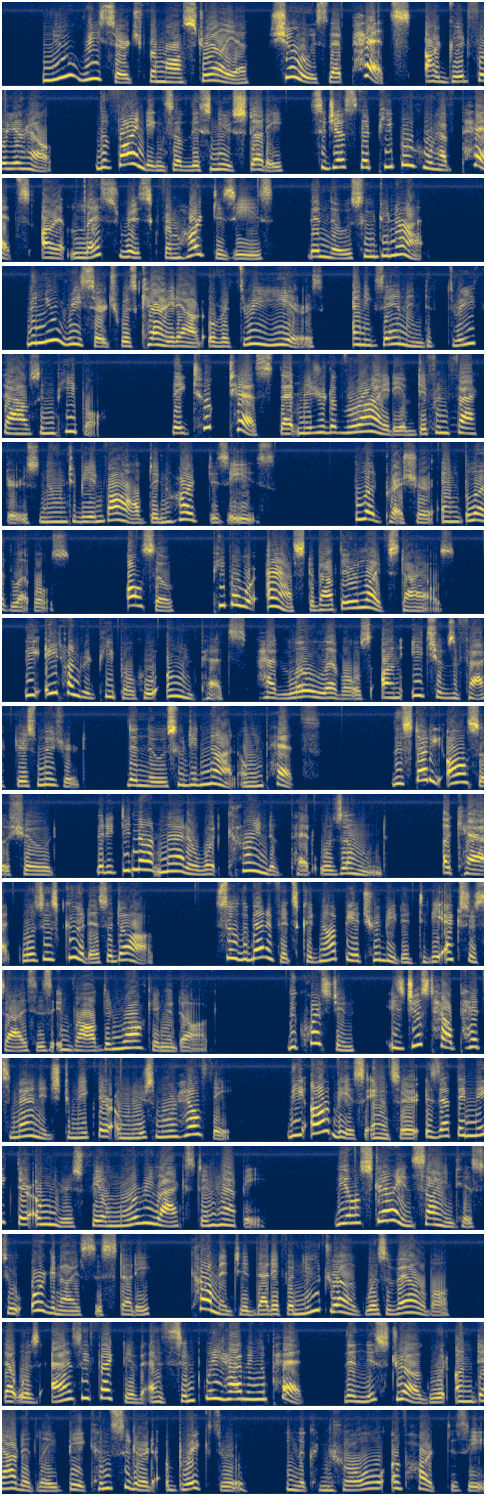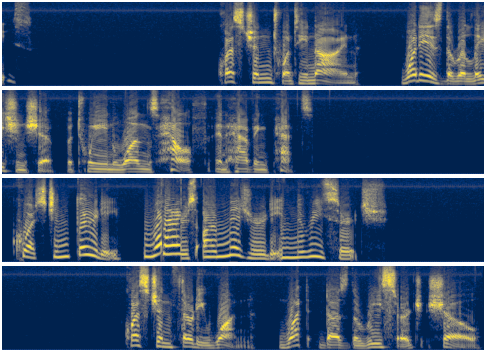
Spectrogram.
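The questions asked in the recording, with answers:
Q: What is the relationship between one's health and having pets?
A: Pets are good for health; pet owners are at less risk of heart disease.

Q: What factors are measured in the research?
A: Factors involved in heart disease, such as blood pressure and blood levels.

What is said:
A
[解析] 29-31 New research from Australia shows that pets are good for your health. The findings of this new study suggest that people who have pets are at less risk from heart disease than those who do not. The new research was carried out over three years and examined 3,000 people. They took tests that measured a variety of different factors known to be involved in heart disease -- blood pressure and blood levels. Also, people were asked about their lifestyles. The 800 people who owned pets had low levels on each of the factors measured than those who did not own pets. 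The study also showed that it did not matter what kind of pet was owned -- a cat was as good as a dog -- so the benefits could not be attributed to the exercises involved in walking a dog. The question is just how pets manage to make their owners more healthy. The obvious answer is that they make their owners feel more relaxed and happy. The Australian scientists who organized this study commented that if a new drug was available that was as effective as simply having a pet ,then this drug would undoubtedly be considered a breakthrough in the control of heart disease.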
